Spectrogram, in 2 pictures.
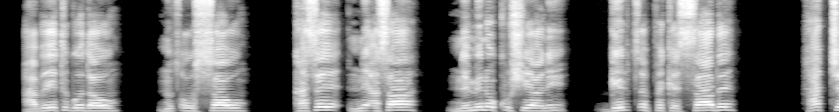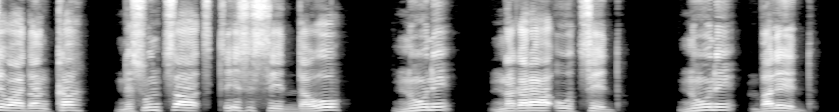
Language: Dawro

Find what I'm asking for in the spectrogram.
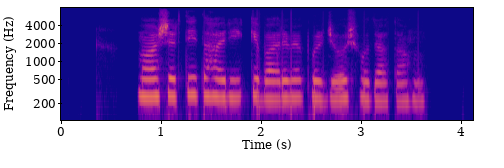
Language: Urdu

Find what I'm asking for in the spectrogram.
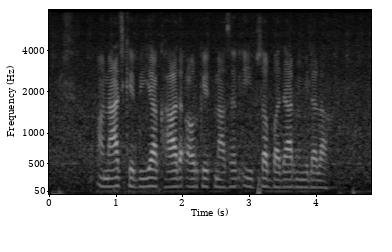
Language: Bhojpuri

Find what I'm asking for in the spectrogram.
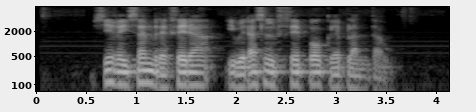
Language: Aragonese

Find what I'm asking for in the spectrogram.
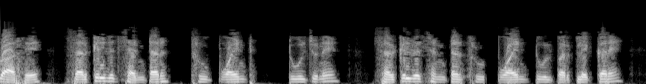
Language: Hindi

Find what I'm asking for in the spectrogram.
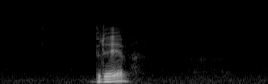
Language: Norwegian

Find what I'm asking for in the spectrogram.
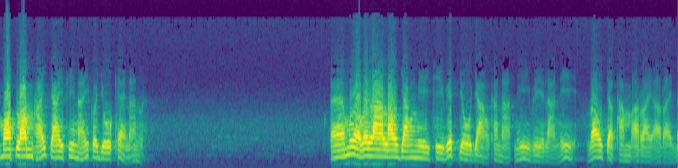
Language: Thai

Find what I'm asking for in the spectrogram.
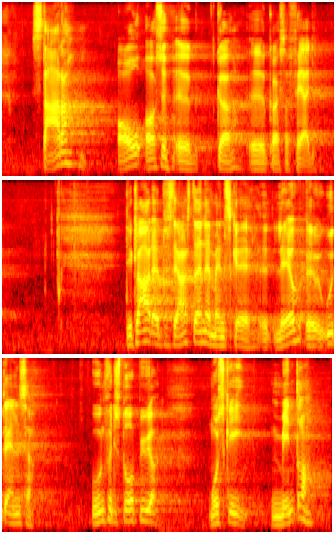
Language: Danish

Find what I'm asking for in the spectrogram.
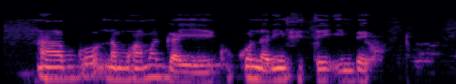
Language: Kinyarwanda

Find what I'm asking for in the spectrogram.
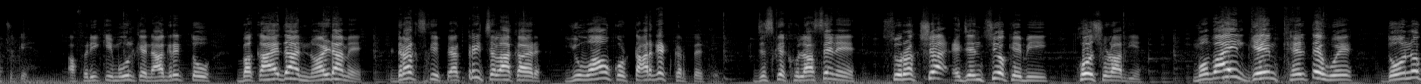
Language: Hindi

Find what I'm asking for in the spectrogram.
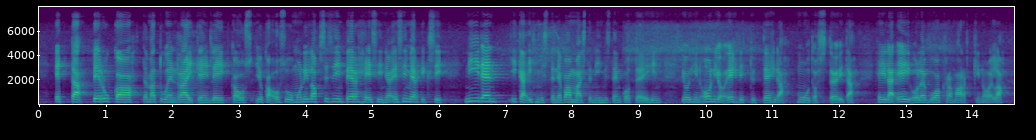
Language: Finnish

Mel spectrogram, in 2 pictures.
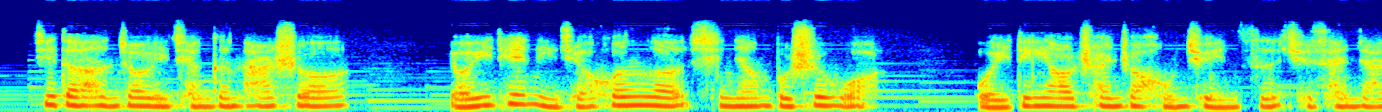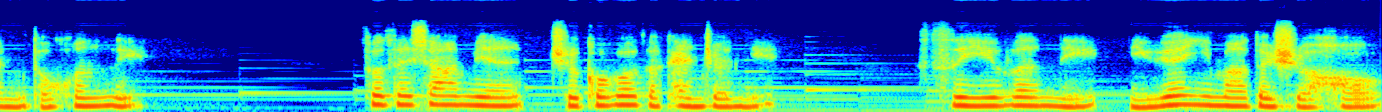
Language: Chinese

